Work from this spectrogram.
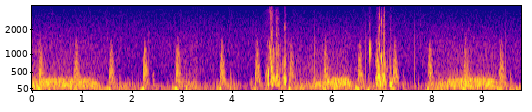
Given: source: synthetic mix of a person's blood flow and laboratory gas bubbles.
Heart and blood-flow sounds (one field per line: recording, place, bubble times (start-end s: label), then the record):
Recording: Doppler ultrasound of blood flow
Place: subclavian vein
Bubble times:
4.66-5.11 s: bubbles
6.73-6.82 s: bubbles
6.86-7.25 s: bubbles
From the record:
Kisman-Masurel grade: 213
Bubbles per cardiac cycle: several, 3 to 8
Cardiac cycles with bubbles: 1 to 10%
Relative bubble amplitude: loud (0.450 to 0.775)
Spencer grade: 1 (occasional bubble signal discernible with the cardiac motion signal, with majority of cardiac periods free of bubbles)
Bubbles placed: anywhere in the cardiac cycle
